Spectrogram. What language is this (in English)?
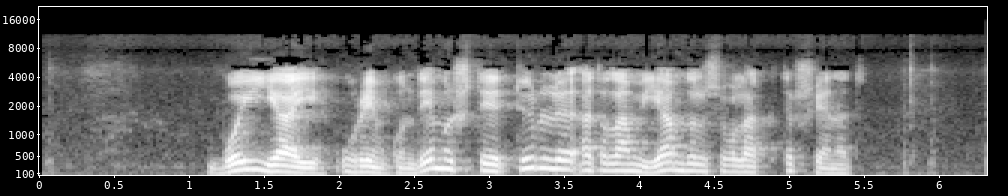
Mari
